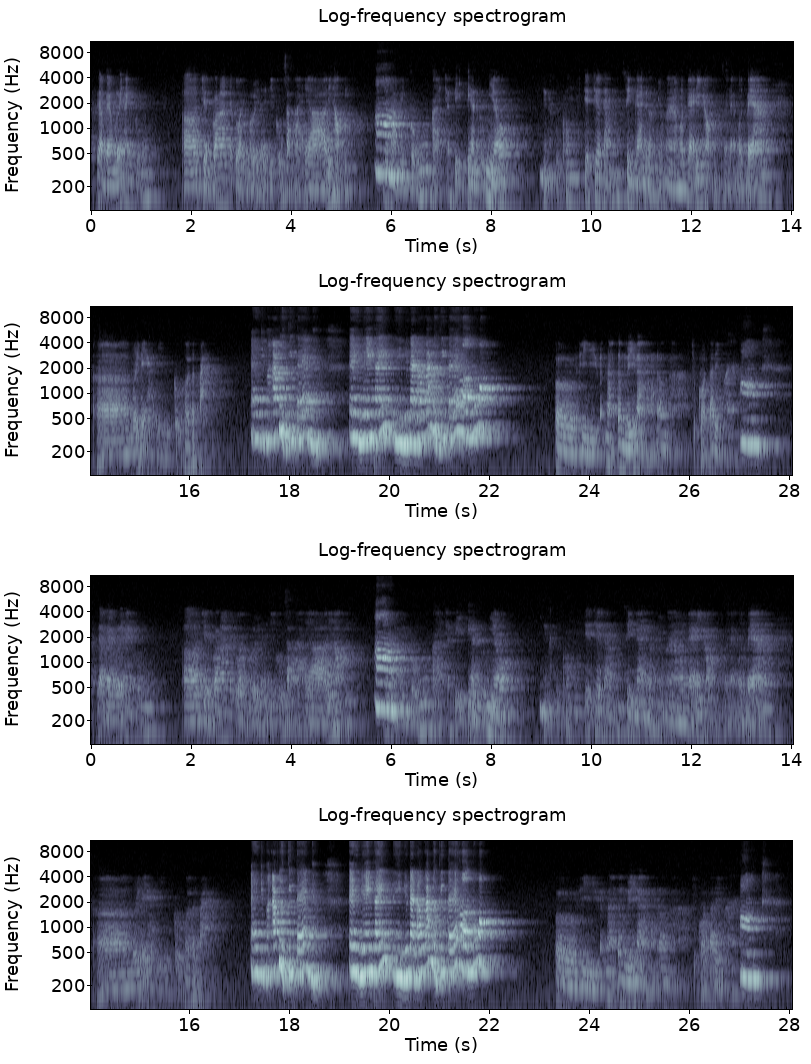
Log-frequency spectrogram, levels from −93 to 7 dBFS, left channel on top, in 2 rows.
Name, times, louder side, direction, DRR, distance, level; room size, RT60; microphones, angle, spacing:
voice 1, 0.1-1.2 1.8-5.2 5.8-8.3 9.0-16.5 23.3-27.0, left 3 dB, 55° left, 4 dB, 0.3 m, -40 dB
voice 2, 5.7-6.1 9.0-9.1 17.2-18.6 19.2-21.9 27.0-27.4, right 3 dB, 65° right, 2 dB, 0.5 m, -24 dB
5.3 x 2.2 x 2.3 m, 1.2 s
head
